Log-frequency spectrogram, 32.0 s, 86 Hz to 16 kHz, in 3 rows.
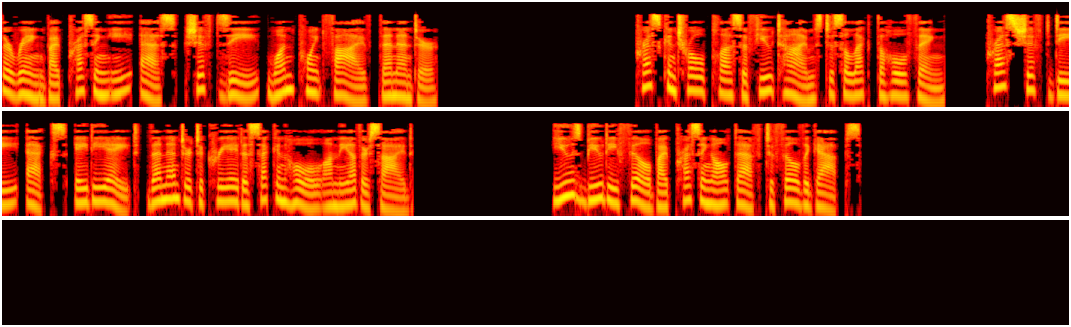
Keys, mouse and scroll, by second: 1.3 e, 6.4 ctrl+KP_Add, 6.9 ctrl+KP_Add, 7.3 ctrl+KP_Add, 8.0 scroll down 1, 8.3-10.4 middle drag, 10.4 shift+d, 16.2 alt+a, 17.2 alt+shift+click, 17.7-18.1 scroll up 4, 19.6 alt+shift+click, 19.9 scroll down 4, 21.7 alt+f, 22.5-24.5 middle drag, 24.5 alt+a, 24.8-25.8 scroll up 4, 25.8-27.0 alt+shift+drag, 27.6 scroll down 3, 29.1 alt+f, 29.4-29.8 scroll down 3, 29.8-30.8 middle drag, 30.8 scroll up 2, 31.7 alt+a.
